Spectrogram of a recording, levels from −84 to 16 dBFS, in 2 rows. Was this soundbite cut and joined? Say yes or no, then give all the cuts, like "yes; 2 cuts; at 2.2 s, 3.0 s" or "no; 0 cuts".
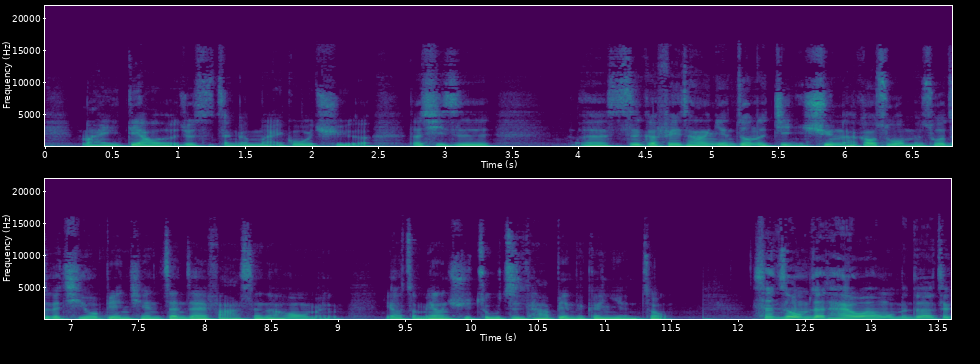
no; 0 cuts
